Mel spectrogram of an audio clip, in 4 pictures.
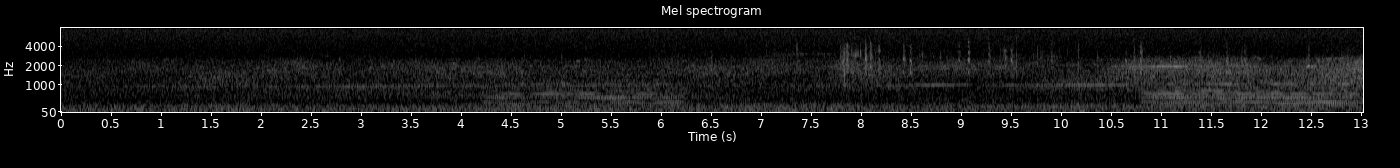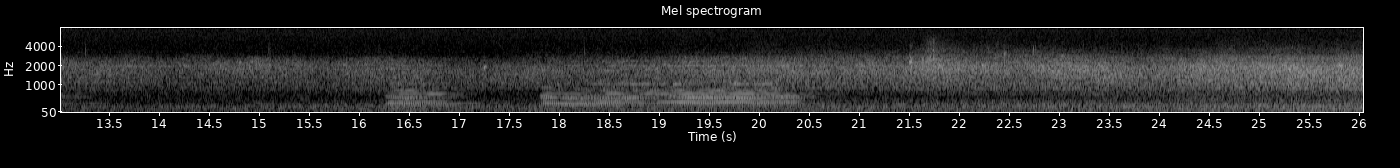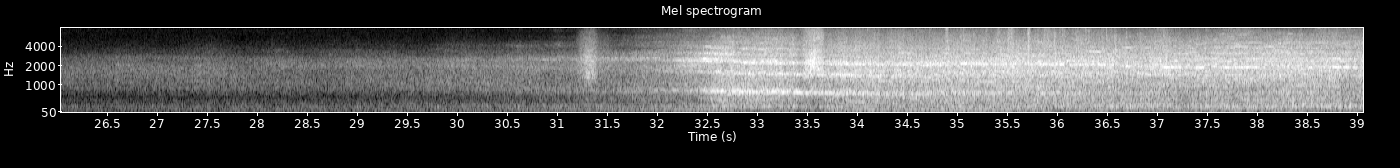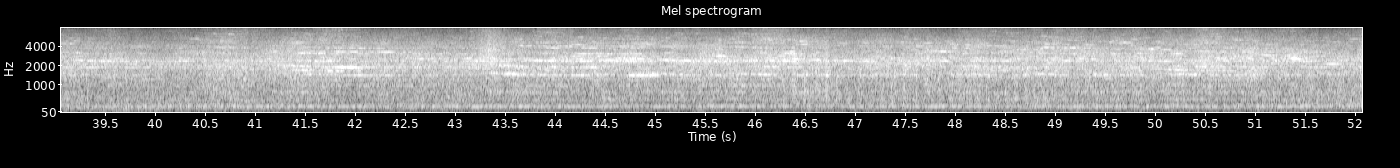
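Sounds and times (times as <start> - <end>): freight train rumble: 0.0 - 52.0
high-pitched wheel squeals: 30.9 - 39.8.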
